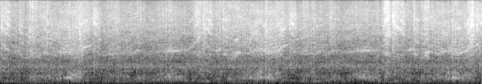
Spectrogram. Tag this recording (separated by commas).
Car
